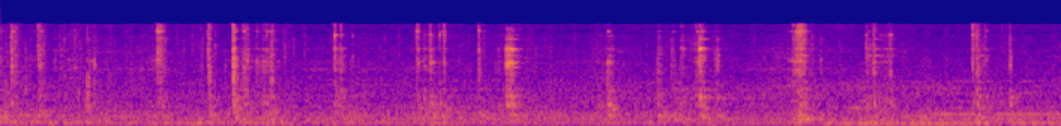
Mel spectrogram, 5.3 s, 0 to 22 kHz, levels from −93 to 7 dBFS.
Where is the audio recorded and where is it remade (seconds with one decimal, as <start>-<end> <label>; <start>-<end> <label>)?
0.0-5.3 recorded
